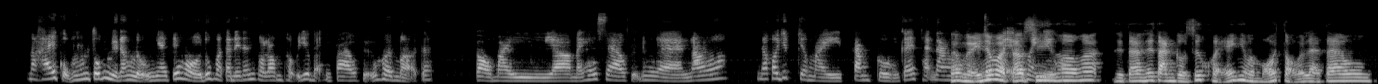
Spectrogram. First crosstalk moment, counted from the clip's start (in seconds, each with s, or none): 9.5 s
